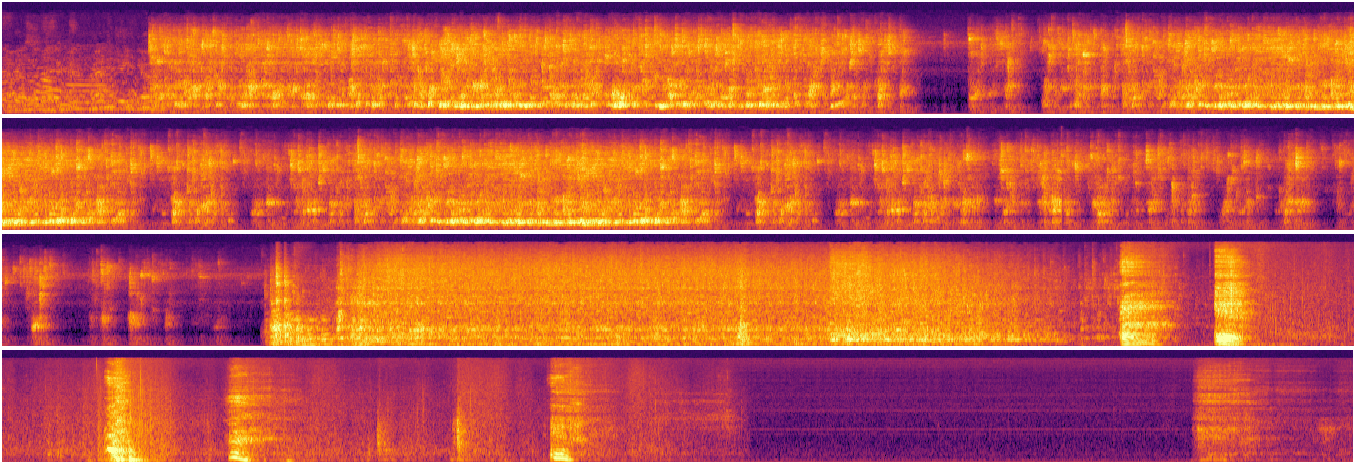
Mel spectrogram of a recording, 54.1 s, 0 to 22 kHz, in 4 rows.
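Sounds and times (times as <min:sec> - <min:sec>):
tap water running and splashing: 0:01.5 - 0:38.7, 0:41.6 - 0:42.2.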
